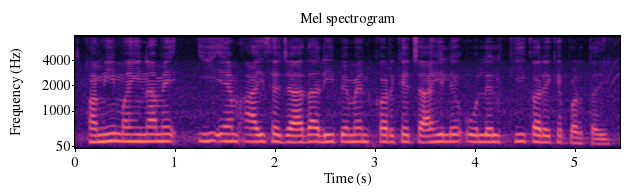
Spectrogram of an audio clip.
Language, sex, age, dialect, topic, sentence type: Magahi, male, 25-30, Western, banking, question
